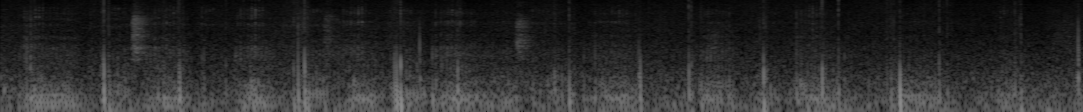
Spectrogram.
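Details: Domestic cat kneading a purple pillow indoors; soft continuous low purr pulsing in steady breaths, with faint clicks of claws on fabric.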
